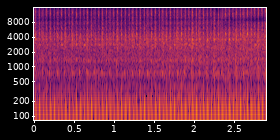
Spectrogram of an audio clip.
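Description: A small Polski Fiat 126p engine idles steadily with a fast, even chugging rhythm, close by and with no voices.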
